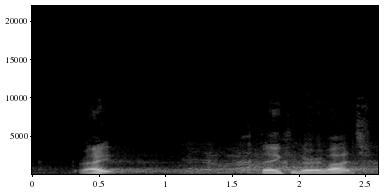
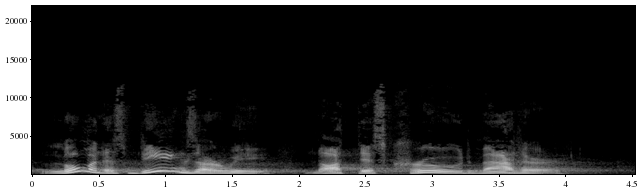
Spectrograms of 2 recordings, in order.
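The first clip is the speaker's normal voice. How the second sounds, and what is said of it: Yoda character voice impression. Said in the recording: “my best Yoda impersonation.”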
